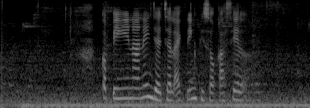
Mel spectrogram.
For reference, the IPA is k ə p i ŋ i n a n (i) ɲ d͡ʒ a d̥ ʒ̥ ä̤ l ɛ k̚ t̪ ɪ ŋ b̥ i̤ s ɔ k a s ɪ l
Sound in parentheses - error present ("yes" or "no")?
yes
